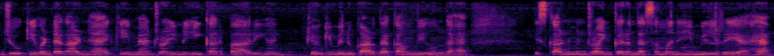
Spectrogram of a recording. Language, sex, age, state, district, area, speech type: Punjabi, female, 18-30, Punjab, Patiala, urban, spontaneous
